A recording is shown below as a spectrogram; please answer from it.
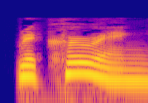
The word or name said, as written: recurring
